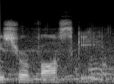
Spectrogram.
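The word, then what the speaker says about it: Przewalski: so what I thought was stallions is actually surevaski horses and yes I am pronouncing that right it is spelled with a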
